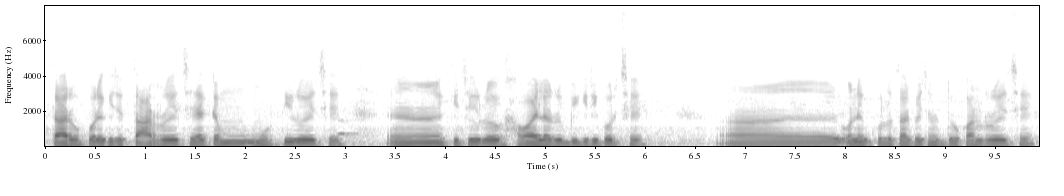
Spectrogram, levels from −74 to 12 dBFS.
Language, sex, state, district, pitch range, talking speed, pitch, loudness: Bengali, male, West Bengal, Malda, 120-135 Hz, 135 wpm, 130 Hz, -32 LUFS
